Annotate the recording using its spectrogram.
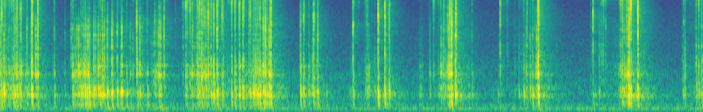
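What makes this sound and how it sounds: Long nails scratch and tap across the closed lid of a clear plastic coffin-shaped box full of candies. A dense, bright scratching rasp fills the first two seconds, then gives way to a series of short, crisp taps and brief scrapes on the plastic with quiet gaps between them.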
